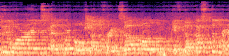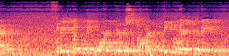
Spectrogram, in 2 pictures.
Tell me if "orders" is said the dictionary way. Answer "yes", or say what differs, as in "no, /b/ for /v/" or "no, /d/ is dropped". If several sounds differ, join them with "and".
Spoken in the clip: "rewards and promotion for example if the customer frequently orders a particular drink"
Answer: no, /s/ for /z/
